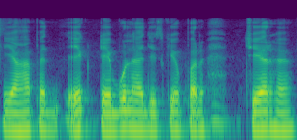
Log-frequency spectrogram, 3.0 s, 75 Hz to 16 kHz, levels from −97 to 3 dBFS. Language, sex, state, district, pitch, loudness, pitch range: Hindi, male, Jharkhand, Garhwa, 115 Hz, -18 LUFS, 110-115 Hz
